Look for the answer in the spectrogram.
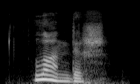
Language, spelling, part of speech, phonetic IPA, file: Russian, ландыш, noun, [ˈɫandɨʂ], Ru-ландыш.ogg
- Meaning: lily of the valley (Convallaria majalis)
